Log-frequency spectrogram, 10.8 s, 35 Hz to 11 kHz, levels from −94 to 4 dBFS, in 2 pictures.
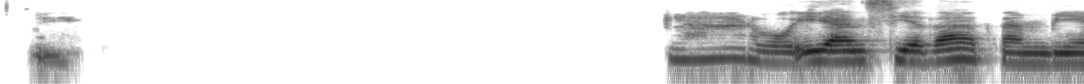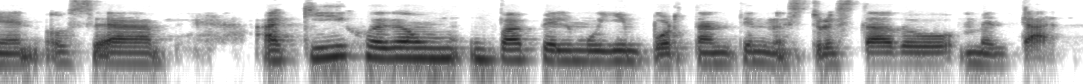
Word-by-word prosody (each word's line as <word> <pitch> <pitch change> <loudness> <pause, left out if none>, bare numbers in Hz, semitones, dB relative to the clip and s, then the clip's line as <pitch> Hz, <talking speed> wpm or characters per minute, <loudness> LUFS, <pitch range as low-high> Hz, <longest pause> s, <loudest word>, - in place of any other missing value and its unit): Sí. - - -16 2.9
Claro, 190 -4 -7
y 170 +2 +4
ansiedad 175 +2 +4
también. 145 -1 -1
O - - -8
sea, 150 -1 0 0.4
aquí 210 +6 0
juega 215 -3 +3
un 210 0 +2
un 195 -2 -3
papel 185 -2 +2
muy 175 0 -1
importante 150 -1 -2
en 160 - -4
nuestro 140 -2 -5
estado 155 +1 -1
mental. 140 -2 -4
170 Hz, 100 wpm, -21 LUFS, 155-190 Hz, 2.9 s, y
